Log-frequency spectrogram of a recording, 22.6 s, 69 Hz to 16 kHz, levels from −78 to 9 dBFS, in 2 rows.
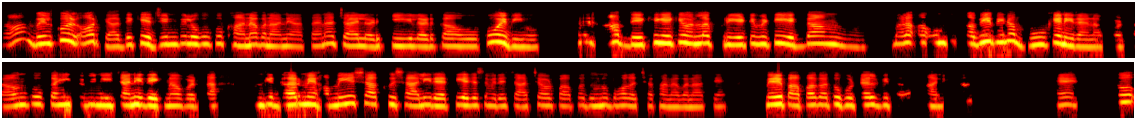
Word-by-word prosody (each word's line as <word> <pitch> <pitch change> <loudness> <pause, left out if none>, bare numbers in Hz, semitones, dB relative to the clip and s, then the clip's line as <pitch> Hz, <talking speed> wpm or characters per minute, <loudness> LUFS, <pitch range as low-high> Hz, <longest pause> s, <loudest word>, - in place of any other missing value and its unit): हाँ, 345 +12 -9
बिल्कुल 295 +4 +3
और 335 +3 0
क्या। 220 -5 -8
देखिए 260 +5 0
जिन 270 +5 -3
भी 290 - -7
लोगों 275 -1 0
को 290 +2 -8
खाना 245 0 -2
बनाने 230 -2 -5
आता 220 +1 -13
है 235 - -9
ना, 290 +2 -4
चाहे 245 -4 -4
लड़की-लड़का 225 0 -5
हो, 225 0 -6
कोई 335 0 +6
भी 220 -2 -5
हो, 210 -1 -9 0.4
फिर 320 -1 -7 0.2
आप 340 - +2
देखेंगे 265 +5 +5
कि 320 +3 0
मतलब 300 0 +3
क्रिएटिविटी 275 +2 +1
एकदम 285 +4 0 0.6
मतलब 310 +2 -2
अ, 315 - -5
उनको 315 +2 +1 0.2
कभी-भी 330 +3 +6
ना 365 +2 +3
भूखे 265 +4 +3
नहीं 245 -4 +5
रहना 210 -1 -5
पड़ता, 215 +1 -11
उनको 260 +2 -2
कहीं 265 +1 -1
पे 255 -2 -16
भी 260 0 -4
नीचा 250 0 +1
नहीं 260 0 +5
देखना 235 0 +3
पड़ता, 230 0 -8 0.4
उनके 255 +1 0
घर 255 +3 +4
में 275 - +7
हमेशा 280 +3 0
खुशहाली 255 -2 -3
रहती 230 +1 0
है। 245 - +4
जैसे 245 +1 -7
मेरे 235 0 -8
चाचा 220 +2 -12
और 240 - -8
पापा 235 0 -15
दोनों 235 +1 -6
बहुत 240 +1 -9
अच्छा 225 0 -13
खाना 220 -1 -11
बनाते 210 +1 -13
हैं, 220 - -18 0.4
मेरे 270 +1 +8
पापा 255 +1 0
का 260 0 -4
तो 265 +1 -1
होटल 255 +2 -2
भी 245 0 -7
था 335 +9 -21
खाने 230 - -10
का 350 +10 -21 0.7
हैं, 260 -1 -5 0.4
तो 335 0 +1
255 Hz, 195 wpm, -20 LUFS, 230-280 Hz, 0.7 s, मेरे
